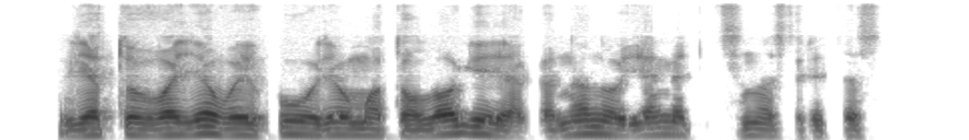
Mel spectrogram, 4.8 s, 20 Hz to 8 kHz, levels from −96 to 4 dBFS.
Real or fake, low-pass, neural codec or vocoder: real; 7.2 kHz; none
